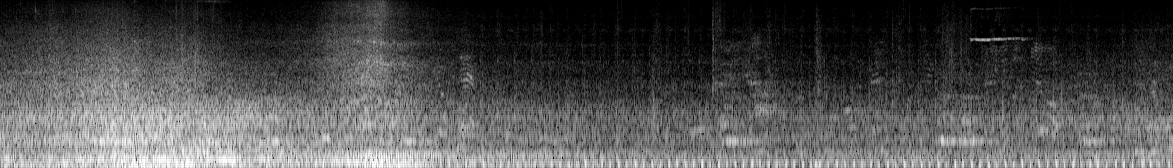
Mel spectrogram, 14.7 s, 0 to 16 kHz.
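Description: A large vehicle passes on the road during the first five seconds, loudest about two seconds in and again just before five seconds. Under it, and alone afterwards, a Honda Win 100 motorcycle idles with a steady, fast pulse.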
